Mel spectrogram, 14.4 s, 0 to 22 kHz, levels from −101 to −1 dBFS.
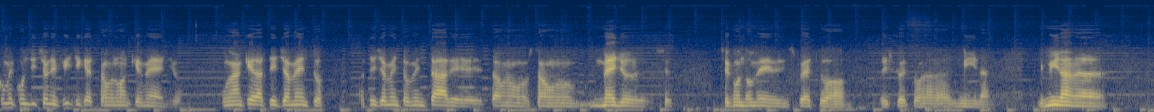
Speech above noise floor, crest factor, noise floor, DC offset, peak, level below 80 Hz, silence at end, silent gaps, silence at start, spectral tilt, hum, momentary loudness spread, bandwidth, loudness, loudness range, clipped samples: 22 dB; 26 dB; -50 dBFS; under 0.1%; -2 dBFS; -56 dBFS; 0 s; none; 0 s; -6.5 dB/octave; none; 16 LU; 9 kHz; -28 LUFS; 4 LU; under 0.1%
